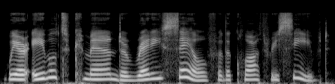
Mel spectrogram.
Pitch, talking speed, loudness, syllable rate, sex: 230 Hz, 215 wpm, -17 LUFS, 5.5 syllables/s, female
